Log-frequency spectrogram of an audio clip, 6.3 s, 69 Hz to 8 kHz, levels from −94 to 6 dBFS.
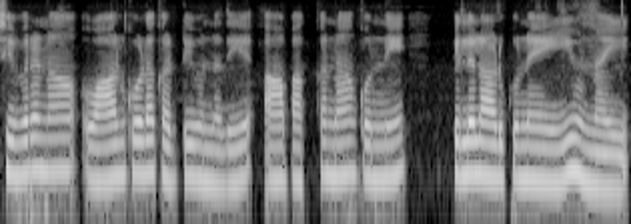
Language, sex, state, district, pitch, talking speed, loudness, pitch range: Telugu, female, Telangana, Hyderabad, 190 Hz, 105 wpm, -19 LUFS, 180-200 Hz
